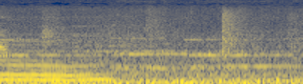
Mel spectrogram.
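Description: A woman's drawn-out nasal "ng", held as she hesitates mid-sentence, sagging slightly in pitch and fading out just under a second in. Underneath is the steady background rumble of a busy supermarket with faint music.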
